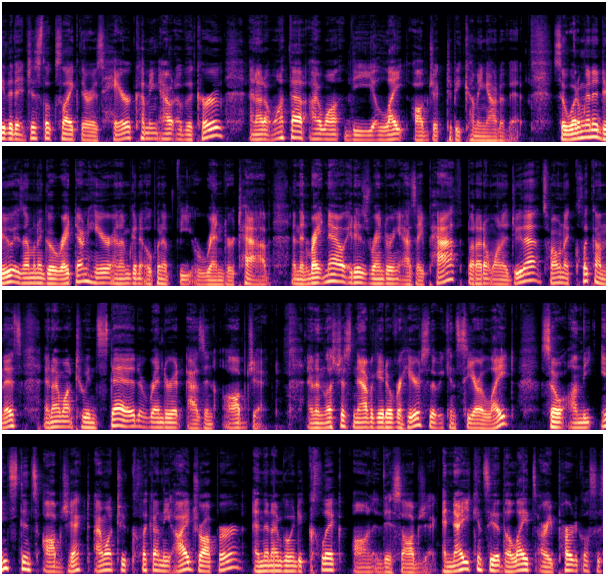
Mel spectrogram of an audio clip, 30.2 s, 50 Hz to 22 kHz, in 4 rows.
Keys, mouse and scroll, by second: 1.9 g, 4.1 scroll down 2, 4.3 middle click, 5.1-5.4 scroll up 2, 18.5 shift+middle click, 18.9 scroll down 1, 19.0-25.5 shift+middle drag, 25.5 click, 27.7 shift+middle click, 28.2-28.5 scroll up 1, 29.2-30.1 middle drag.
